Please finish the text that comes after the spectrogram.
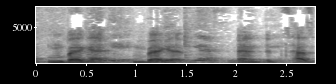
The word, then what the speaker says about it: Mbege: Mbege. Mbege.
